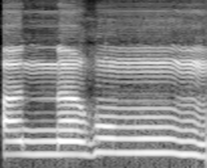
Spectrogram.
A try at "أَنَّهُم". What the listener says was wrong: نہیں انہم نہیں غنے کے ساتھ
